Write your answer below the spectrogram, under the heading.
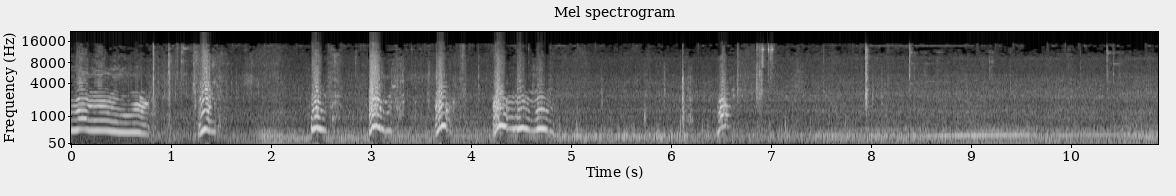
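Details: Alaskan Malamute travelling by car to the dog park: a drawn-out whine opens, followed by a burst of short, punchy yips roughly every half second, then fading to car hum with a few faint yelps.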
